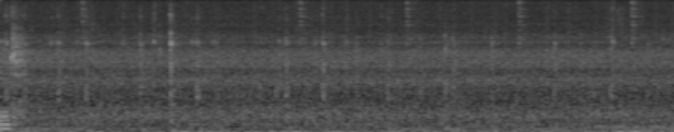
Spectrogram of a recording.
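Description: Stylus tapping and scratching on a tablet screen during handwriting: faint, irregular ticks over a low steady hum.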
